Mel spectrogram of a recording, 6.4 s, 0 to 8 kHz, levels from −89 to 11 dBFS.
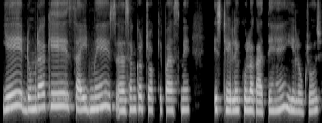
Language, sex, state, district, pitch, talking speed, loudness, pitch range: Hindi, female, Bihar, Sitamarhi, 235 Hz, 160 wpm, -16 LUFS, 220-265 Hz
